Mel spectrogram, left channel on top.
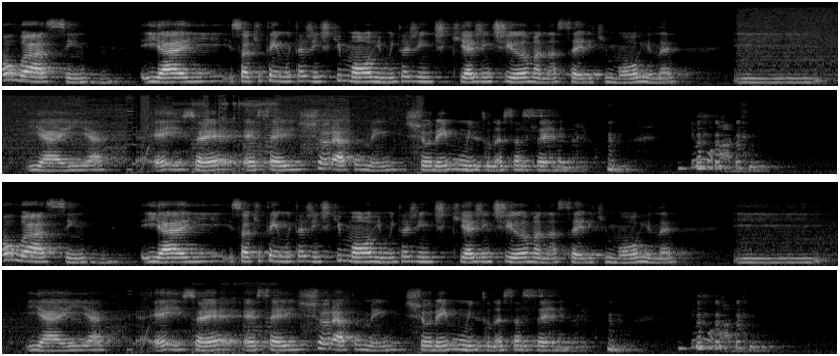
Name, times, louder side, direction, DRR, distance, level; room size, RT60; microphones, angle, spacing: voice 1, 0.0-0.9 1.4-6.7 7.3-8.2 8.6-14.0 15.1-15.8, left 1 dB, 5° left, 2.0 m, -27 dB
voice 2, 0.9-1.2 12.6-14.2 14.4-14.9 15.2-16.2, left 2 dB, 55° left, 3.1 m, -39 dB
sound 1, 7.3-12.6, left 8 dB, 85° left, 2.5 m, -44 dB
30.0 x 17.0 x 6.3 m
head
